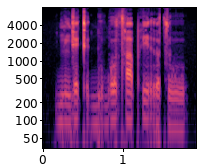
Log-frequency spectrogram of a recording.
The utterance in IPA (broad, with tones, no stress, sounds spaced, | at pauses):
b ĩ˨ ɡ eː˦ kʼ ɪ˨ ɡ͡b u˨ b oː˦ tʰ a˦ pʰ i˦ r ʊ˨ t͡s uː˨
